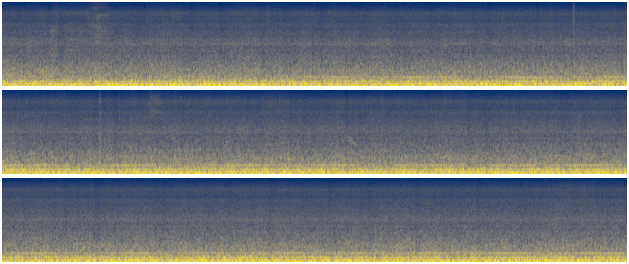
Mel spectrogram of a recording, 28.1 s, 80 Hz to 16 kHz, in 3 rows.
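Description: Cabin noise inside an Airbus A321neo on approach: a steady roar of air rushing past the fuselage mixed with its Pratt & Whitney geared turbofan engines, with a faint steady hum running through it.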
